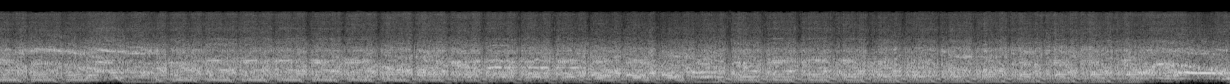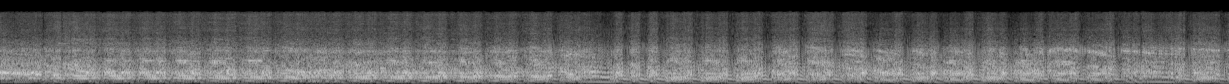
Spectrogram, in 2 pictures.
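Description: Hard techno played loud over a club sound system: a driving, evenly repeating kick-drum beat under distorted synth lines that glide up and down. The kick drops out briefly about halfway through and comes back.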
